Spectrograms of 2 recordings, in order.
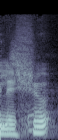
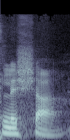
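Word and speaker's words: Leshurr: I don't know if I'll pronounce this right. Lady Leshu... it's Lesha.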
